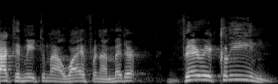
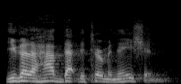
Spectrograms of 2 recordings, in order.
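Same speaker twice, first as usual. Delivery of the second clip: normal talking voice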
